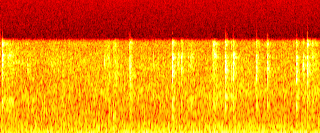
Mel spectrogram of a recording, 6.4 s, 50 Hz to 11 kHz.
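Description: Faint, irregular light clicks and ticks as a bolt is wound into the metal head of a Skywatcher EQ8 telescope mount. The clicks come mostly in the second half, some in quick clusters of two or three.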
